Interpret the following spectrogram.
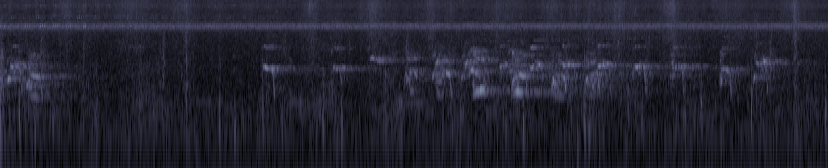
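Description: Pack of rabbit hounds giving voice on a running rabbit's trail: a faint string of short, high, overlapping yelps and bays, many falling in pitch, starting about two and a half seconds in and going on to the end.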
